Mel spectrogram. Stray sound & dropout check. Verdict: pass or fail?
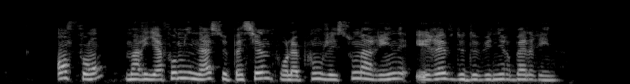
pass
